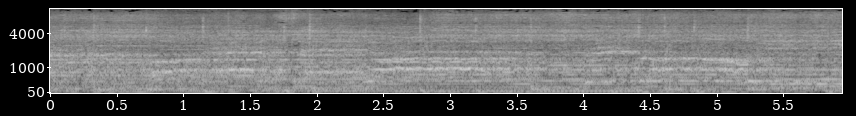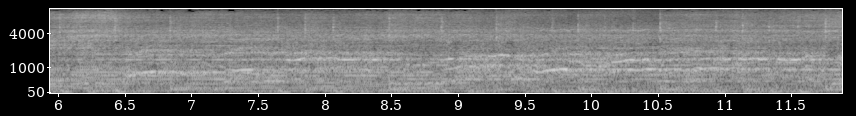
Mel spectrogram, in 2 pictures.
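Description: Live band music with a woman singing the lead into a microphone, as heard from within the concert audience.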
